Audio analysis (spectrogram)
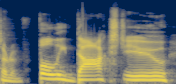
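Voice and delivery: normal talking voice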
